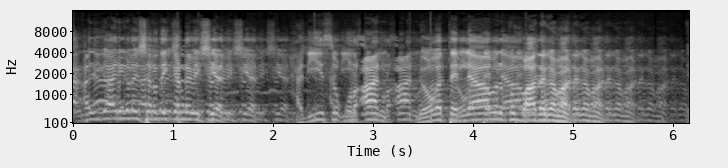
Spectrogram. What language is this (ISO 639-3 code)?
mal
